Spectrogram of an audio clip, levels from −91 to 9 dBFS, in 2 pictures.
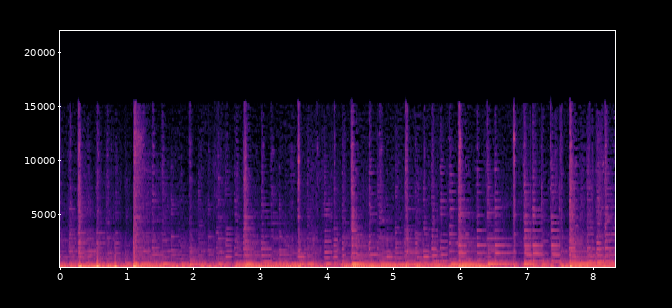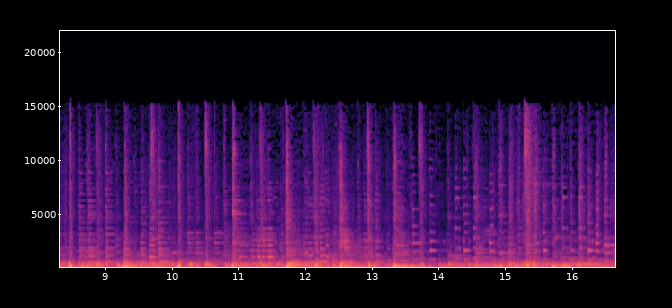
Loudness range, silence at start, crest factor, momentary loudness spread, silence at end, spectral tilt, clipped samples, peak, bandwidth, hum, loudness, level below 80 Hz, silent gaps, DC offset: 3 LU; 0 s; 22 dB; 8 LU; 0 s; -6.5 dB/octave; under 0.1%; -2 dBFS; 15.5 kHz; none; -26 LUFS; -38 dBFS; none; under 0.1%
